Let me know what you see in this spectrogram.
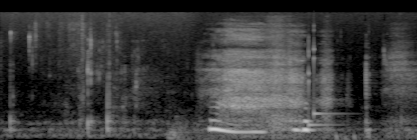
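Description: Soft wet chewing of a mouthful of aged mackerel nigiri, with small clicks. About two seconds in, a short hummed 'mmm' of pleasure, falling in pitch.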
